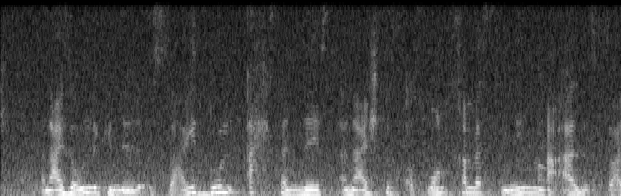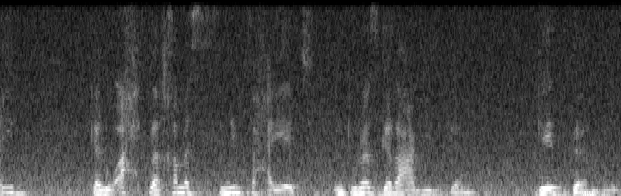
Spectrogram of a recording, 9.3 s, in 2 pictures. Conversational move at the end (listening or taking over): listening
